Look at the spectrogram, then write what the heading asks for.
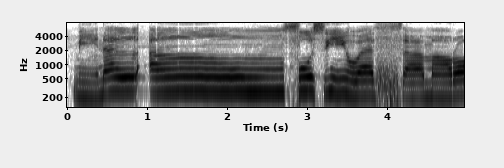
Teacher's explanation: kita baca dengan samar-samar dan ditahan dua harokat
